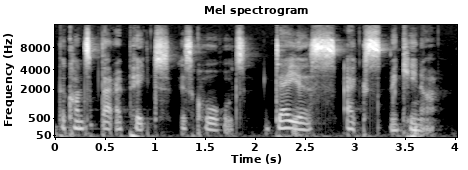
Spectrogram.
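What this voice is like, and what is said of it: Put-on British accent. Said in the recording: “I'm gonna have to morph into British, and I'm working on my British accent. Don't come at me.”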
